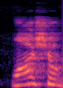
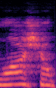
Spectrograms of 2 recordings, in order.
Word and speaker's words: Washoe: in clark county which is las vegas and washoe county which uh you pronounced perfectly uh is is northern nevada with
